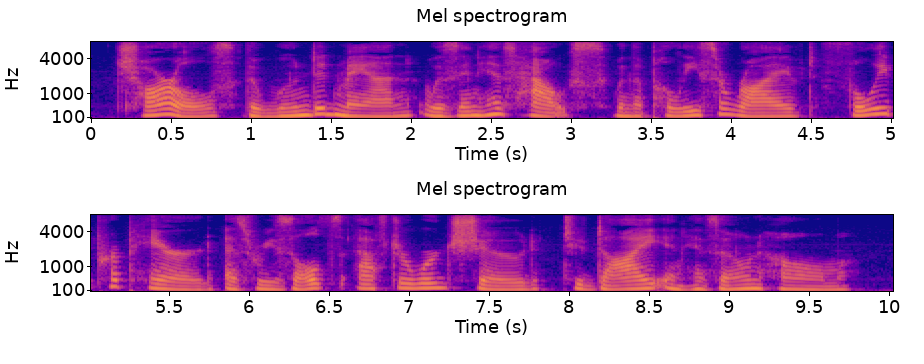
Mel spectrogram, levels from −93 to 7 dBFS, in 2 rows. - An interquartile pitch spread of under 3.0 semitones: No, average, 3.8 semitones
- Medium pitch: Yes, medium, 155 Hz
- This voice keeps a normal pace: Yes, average, 145 wpm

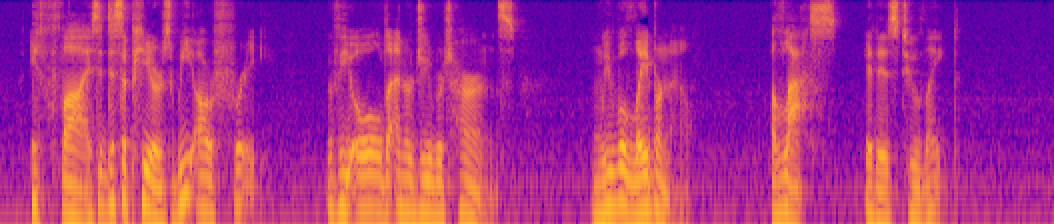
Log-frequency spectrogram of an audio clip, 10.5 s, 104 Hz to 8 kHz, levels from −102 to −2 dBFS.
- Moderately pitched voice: No, low, 125 Hz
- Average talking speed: No, slow, 100 wpm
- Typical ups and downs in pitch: Yes, average, 3.5 semitones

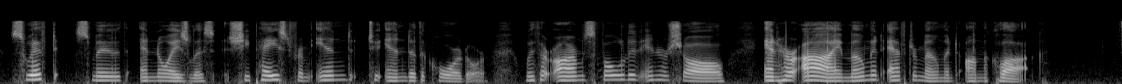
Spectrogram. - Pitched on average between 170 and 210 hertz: Yes, medium, 185 Hz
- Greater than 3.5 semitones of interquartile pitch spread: Yes, average, 4.0 semitones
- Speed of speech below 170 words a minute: Yes, average, 155 wpm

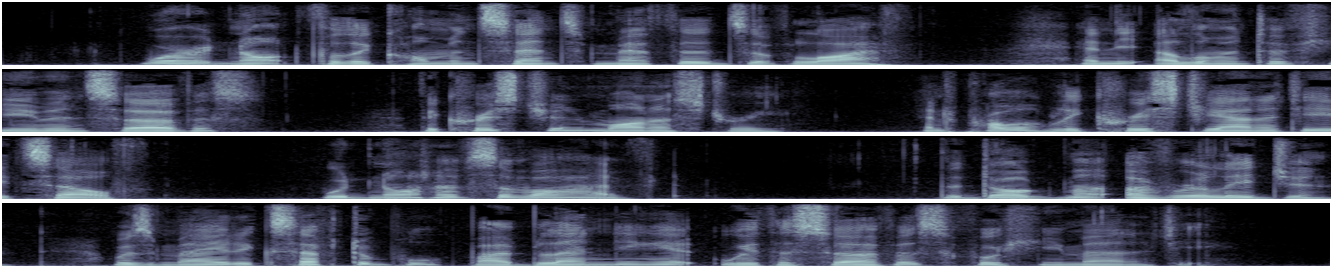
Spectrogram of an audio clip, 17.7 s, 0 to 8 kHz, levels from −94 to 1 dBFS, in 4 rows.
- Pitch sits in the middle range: Yes, medium, 145 Hz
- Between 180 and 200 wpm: No, average, 140 wpm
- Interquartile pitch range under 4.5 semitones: No, average, 5.1 semitones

